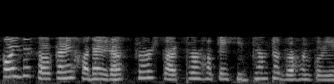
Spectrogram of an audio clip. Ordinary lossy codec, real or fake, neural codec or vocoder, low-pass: none; fake; codec, 44.1 kHz, 2.6 kbps, SNAC; 3.6 kHz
